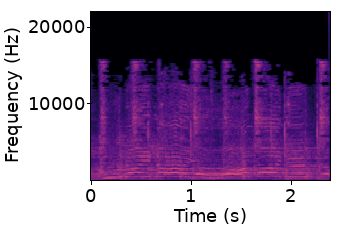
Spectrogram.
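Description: A woman singing live through a microphone, holding long, wavering notes, over a band accompaniment with drums.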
